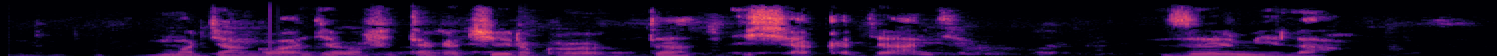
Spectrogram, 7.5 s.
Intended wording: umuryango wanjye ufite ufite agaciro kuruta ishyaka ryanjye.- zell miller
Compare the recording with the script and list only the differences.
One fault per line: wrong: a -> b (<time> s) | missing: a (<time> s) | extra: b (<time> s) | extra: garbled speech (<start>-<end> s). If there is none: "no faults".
missing: ufite (2.1 s)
